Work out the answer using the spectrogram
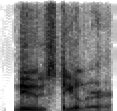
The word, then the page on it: newsdealer: American English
